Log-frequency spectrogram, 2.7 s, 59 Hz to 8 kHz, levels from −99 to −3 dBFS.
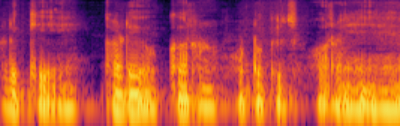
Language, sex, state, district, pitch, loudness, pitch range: Hindi, male, Maharashtra, Aurangabad, 130 Hz, -19 LUFS, 120-145 Hz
